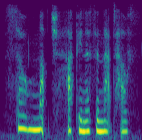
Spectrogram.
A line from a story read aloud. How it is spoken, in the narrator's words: whispered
